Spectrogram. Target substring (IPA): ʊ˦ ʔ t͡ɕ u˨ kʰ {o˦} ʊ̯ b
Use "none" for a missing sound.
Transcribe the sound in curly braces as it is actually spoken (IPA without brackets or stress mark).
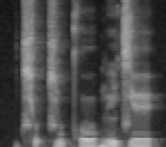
o˦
